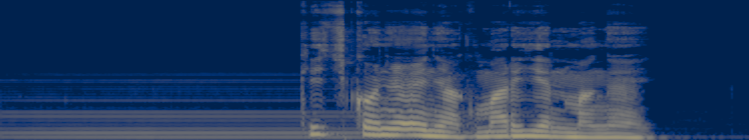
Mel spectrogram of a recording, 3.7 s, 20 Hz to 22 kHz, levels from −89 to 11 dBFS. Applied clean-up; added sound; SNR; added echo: none; Bowed string instrument; 20 dB; none.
